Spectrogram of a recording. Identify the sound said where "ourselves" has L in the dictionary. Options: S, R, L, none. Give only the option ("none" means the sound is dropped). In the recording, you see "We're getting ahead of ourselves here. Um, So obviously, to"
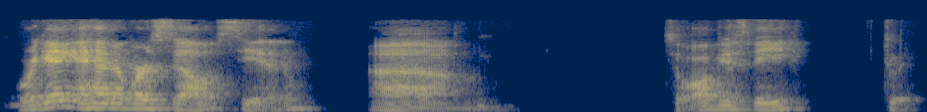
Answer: L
